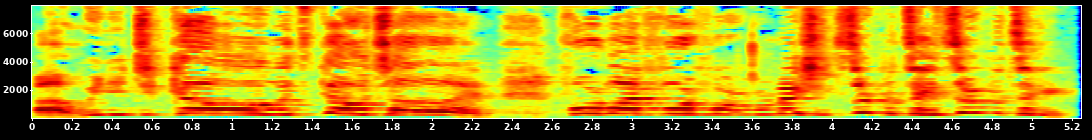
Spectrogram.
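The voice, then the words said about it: Hoarse shouting character voice. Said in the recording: “Then you hear a hoarse voice.”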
